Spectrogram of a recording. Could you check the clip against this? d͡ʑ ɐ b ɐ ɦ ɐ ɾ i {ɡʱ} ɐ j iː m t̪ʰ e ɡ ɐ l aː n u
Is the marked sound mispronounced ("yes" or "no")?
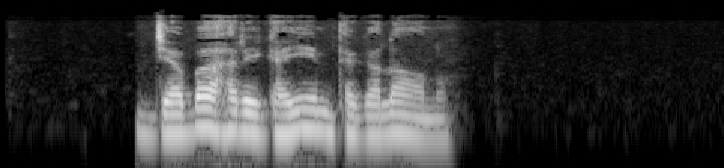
no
